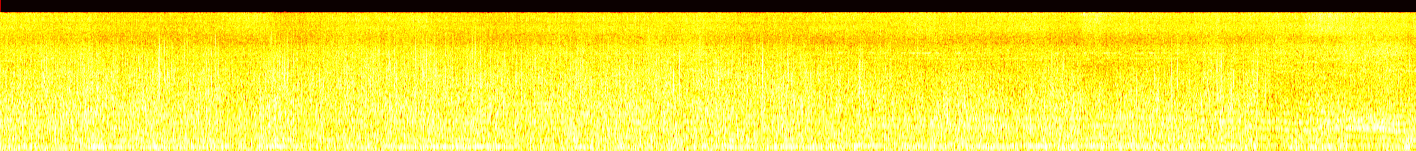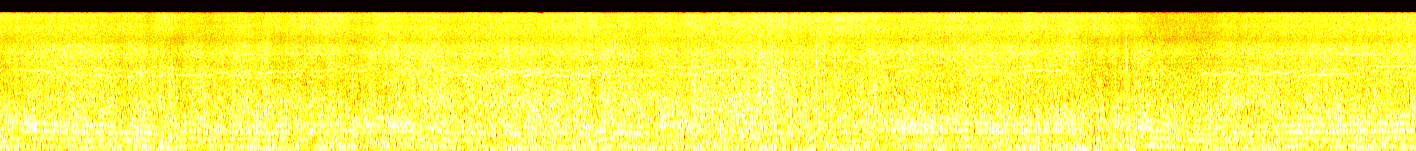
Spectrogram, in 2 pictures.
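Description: A camera drone's motors and propellers buzzing steadily as it flies. About halfway through, its higher tones begin wavering up and down as the motors change speed.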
